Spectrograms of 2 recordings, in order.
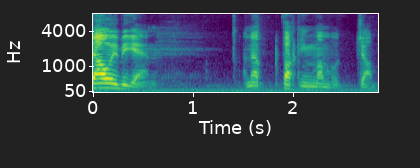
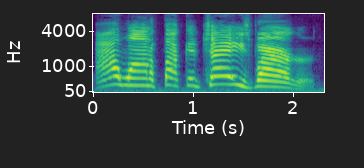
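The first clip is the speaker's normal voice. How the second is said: much higher, loud shouted woman's demand; patient on the operating table yelling for a burger, much higher and louder; 13 semitones higher, 7 dB louder than usual. Acted. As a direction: shriek it high like a greedy patient. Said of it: "She says".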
